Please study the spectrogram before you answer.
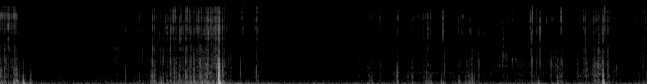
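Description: A bristle paintbrush rubs the grille of a round microphone wrapped in clear plastic cling film, producing crinkly, scratchy brushing in uneven bursts. There is a sharp louder crackle partway through, followed by quieter, bright rustling strokes.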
